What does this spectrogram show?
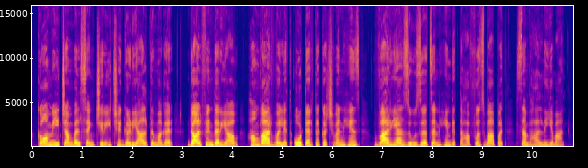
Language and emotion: Kashmiri, neutral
